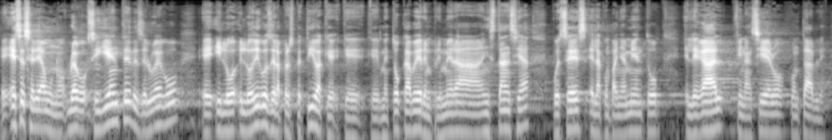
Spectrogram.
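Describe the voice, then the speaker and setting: A man speaking on a conference panel, measured, with fillers and restarts. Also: lowish voice, a bit bright. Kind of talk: panel discussion. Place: conference hall. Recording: long hall reverb.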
